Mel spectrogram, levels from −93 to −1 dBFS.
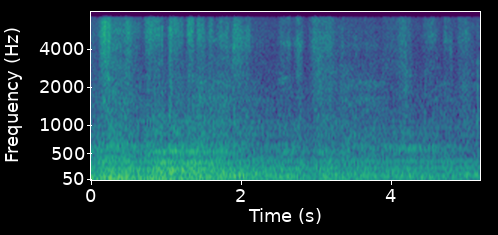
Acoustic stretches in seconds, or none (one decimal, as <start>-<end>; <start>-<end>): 0.0-2.5; 3.6-5.2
